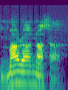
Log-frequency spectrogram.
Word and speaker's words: maranatha: i suggest you use is maranatha that's four syllables and the purpose of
